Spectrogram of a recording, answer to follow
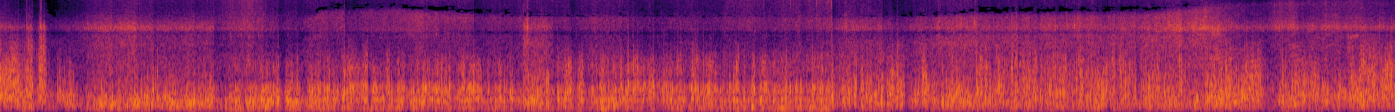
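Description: Sea surf washing onto the beach, with wind buffeting the microphone in a steady rush.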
